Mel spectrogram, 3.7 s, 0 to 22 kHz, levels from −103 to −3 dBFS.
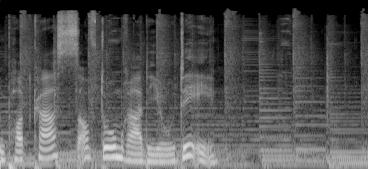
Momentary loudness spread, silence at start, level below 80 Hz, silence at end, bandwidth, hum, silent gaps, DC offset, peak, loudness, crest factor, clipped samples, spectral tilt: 17 LU; 0 s; -42 dBFS; 0 s; 18 kHz; none; none; under 0.1%; -12 dBFS; -26 LUFS; 16 dB; under 0.1%; -6 dB/octave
